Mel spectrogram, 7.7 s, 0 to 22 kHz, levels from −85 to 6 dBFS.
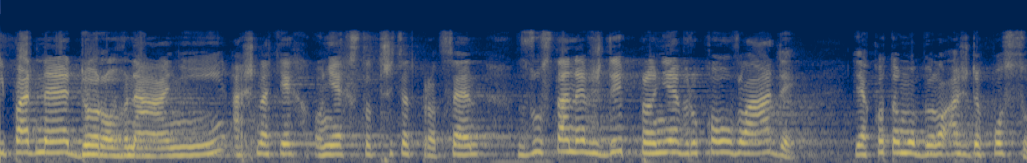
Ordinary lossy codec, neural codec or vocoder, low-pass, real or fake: AAC, 48 kbps; none; 9.9 kHz; real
